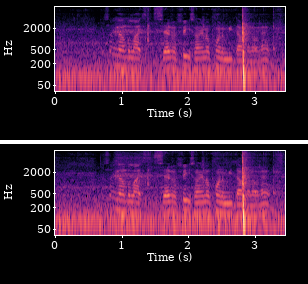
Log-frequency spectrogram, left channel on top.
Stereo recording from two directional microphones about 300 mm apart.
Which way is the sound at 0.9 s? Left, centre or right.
Centre.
